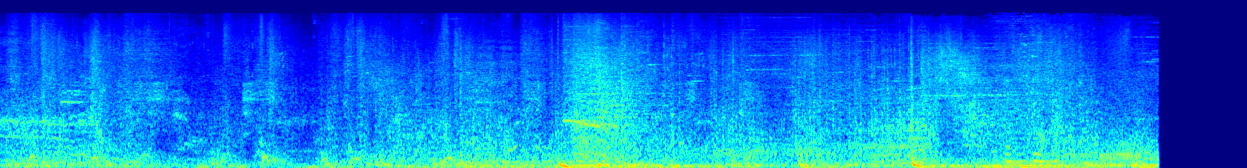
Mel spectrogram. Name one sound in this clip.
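Spell effects and weapon hits from a video game battle crackle, boom and clash.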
